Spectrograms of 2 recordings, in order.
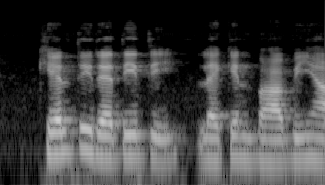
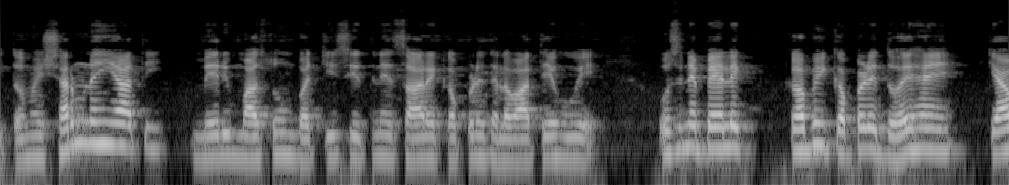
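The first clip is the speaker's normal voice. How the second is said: usual speaking voice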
